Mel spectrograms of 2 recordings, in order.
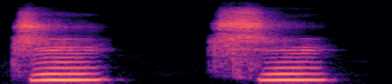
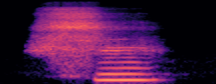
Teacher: Zh 와 ch 는 파찰음 입니다 . Sh 는 마찰음 입니다 .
